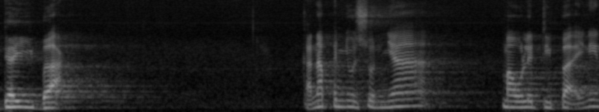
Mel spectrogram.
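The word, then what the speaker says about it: Dayba': adalah Maulid Diba Maulid Diba ini sebetulnya ejaan yang benar itu bukan Diba tapi daba karena penyusunnya Maulid Diba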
